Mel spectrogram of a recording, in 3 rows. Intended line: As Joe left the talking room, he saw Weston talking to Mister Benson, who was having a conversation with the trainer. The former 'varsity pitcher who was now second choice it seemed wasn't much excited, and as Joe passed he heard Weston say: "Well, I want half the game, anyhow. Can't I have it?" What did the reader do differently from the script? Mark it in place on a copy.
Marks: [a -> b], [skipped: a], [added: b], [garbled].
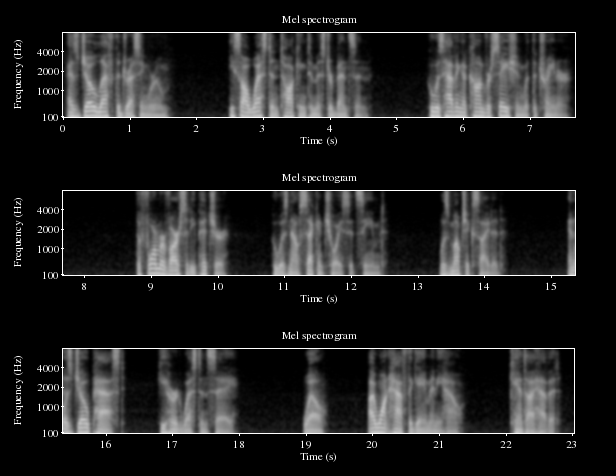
As Joe left the [talking -> dressing] room, he saw Weston talking to Mister Benson, who was having a conversation with the trainer. The former 'varsity pitcher who was now second choice it seemed [wasn't -> was] much excited, and as Joe passed he heard Weston say: "Well, I want half the game, anyhow. Can't I have it?"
